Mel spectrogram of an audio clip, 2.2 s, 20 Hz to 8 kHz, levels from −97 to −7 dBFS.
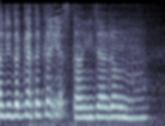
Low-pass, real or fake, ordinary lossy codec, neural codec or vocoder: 7.2 kHz; fake; none; codec, 16 kHz in and 24 kHz out, 0.4 kbps, LongCat-Audio-Codec, two codebook decoder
